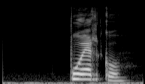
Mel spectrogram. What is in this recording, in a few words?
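pork, Spanish, female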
